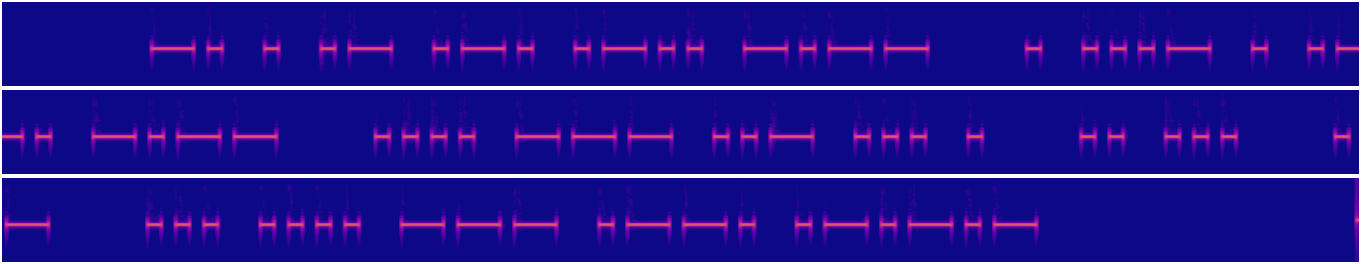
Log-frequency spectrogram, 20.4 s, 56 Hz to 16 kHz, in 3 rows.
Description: Morse code, heard as a keyed tone, about 17 wpm, 700 Hz. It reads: NEARLY EVERY HOUSE IS A SHOP.
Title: Sentences from Top 1600 Words 17wpm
